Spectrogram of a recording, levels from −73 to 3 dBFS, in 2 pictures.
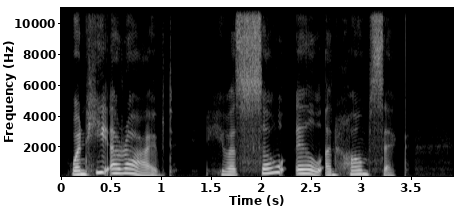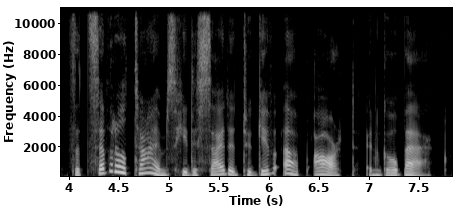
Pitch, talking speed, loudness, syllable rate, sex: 225 Hz, 160 wpm, -21 LUFS, 4.7 syllables/s, female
